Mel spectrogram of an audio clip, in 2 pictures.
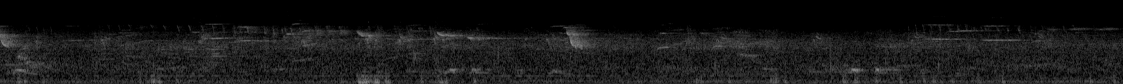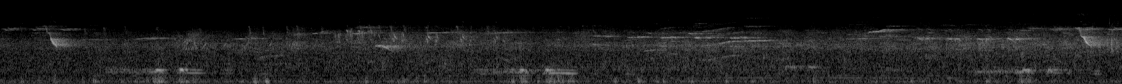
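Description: Birds chirping and calling, many short chirps and quick falling notes scattered throughout, over a faint steady hum.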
